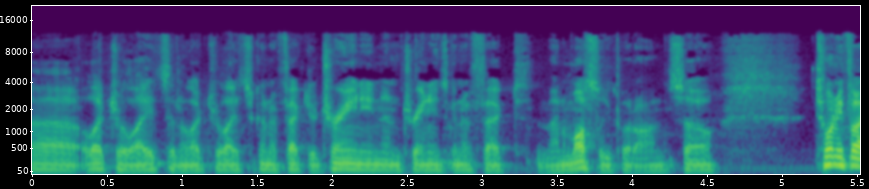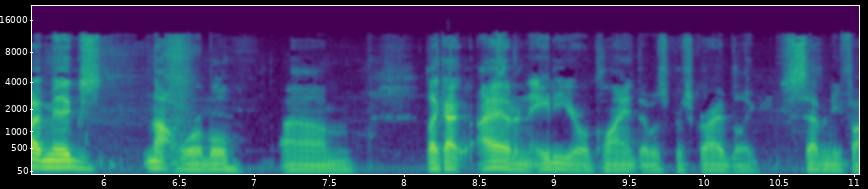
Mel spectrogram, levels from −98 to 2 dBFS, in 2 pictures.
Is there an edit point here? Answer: no; 0 cuts

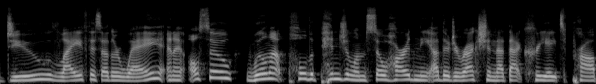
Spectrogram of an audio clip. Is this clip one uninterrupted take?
no; 1 cut; at 2.4 s

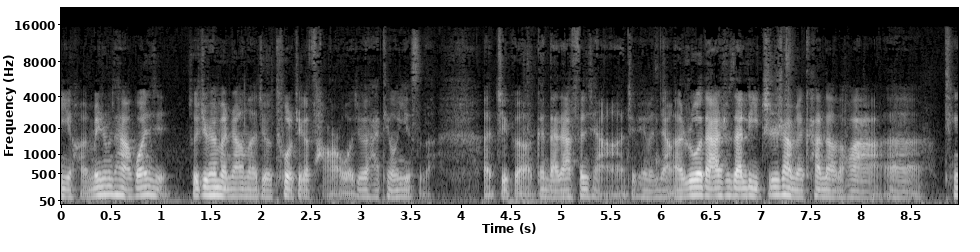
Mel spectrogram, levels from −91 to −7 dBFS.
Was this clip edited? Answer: yes; 2 cuts; at 4.2 s, 6.1 s

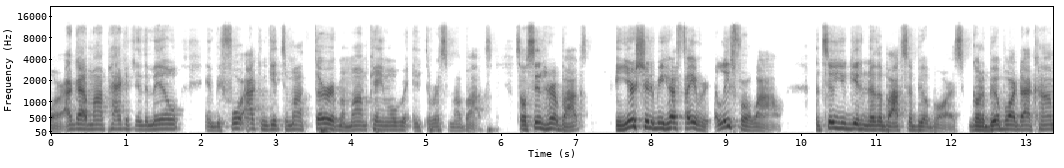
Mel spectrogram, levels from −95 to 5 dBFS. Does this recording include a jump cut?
yes; 2 cuts; at 5.0 s, 10.8 s

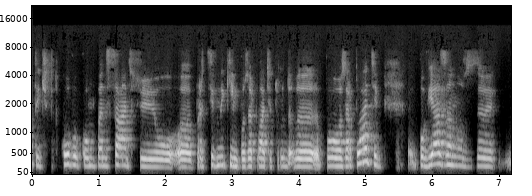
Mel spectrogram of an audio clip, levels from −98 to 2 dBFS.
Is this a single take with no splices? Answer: yes; 0 cuts

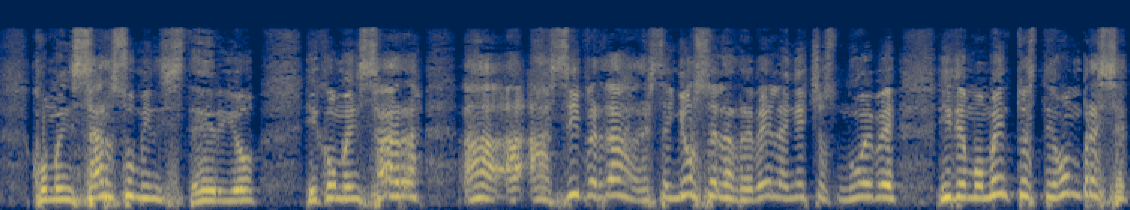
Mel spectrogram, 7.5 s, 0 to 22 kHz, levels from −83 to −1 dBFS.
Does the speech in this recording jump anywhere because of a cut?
no; 0 cuts

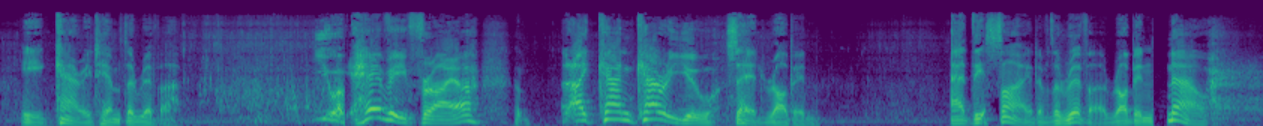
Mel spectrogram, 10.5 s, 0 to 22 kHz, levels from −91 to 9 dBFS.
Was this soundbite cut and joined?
yes; 5 cuts; at 1.0 s, 2.9 s, 4.7 s, 8.2 s, 9.6 s

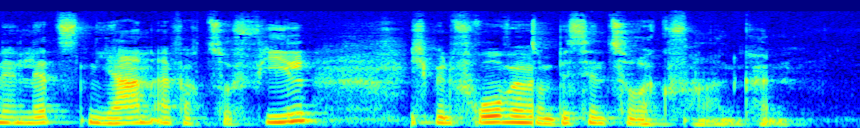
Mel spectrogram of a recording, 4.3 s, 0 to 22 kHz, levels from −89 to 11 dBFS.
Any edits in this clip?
yes; 2 cuts; at 2.1 s, 2.7 s

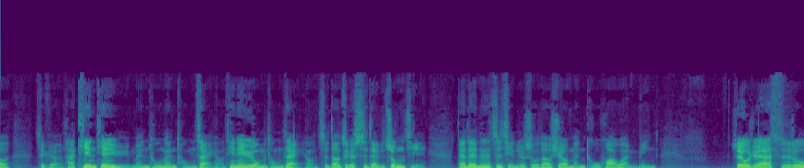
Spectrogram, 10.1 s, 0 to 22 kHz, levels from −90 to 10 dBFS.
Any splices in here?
no; 0 cuts

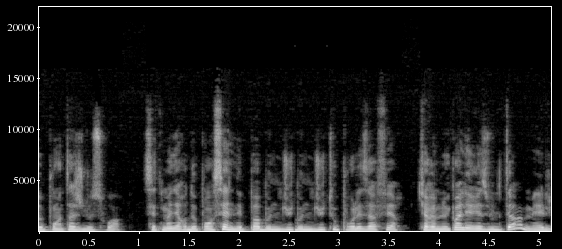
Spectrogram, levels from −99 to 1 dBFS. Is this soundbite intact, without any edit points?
no; 4 cuts; at 0.9 s, 2.6 s, 3.7 s, 4.1 s

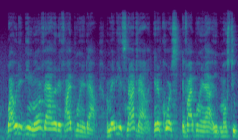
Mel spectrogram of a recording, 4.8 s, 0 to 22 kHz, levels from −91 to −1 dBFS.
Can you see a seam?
no; 0 cuts

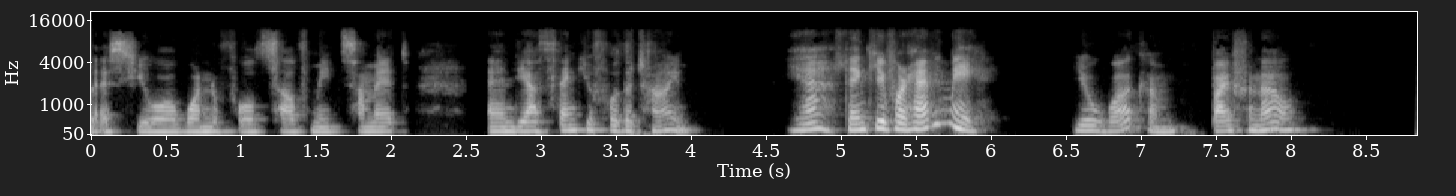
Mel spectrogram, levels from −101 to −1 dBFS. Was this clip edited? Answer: no; 0 cuts

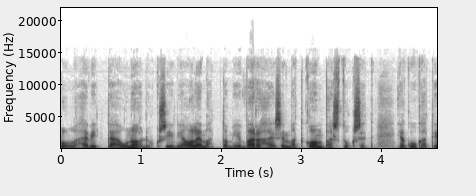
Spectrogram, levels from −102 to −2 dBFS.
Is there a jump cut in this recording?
no; 0 cuts

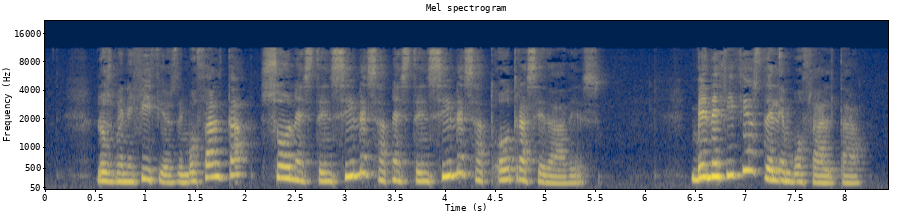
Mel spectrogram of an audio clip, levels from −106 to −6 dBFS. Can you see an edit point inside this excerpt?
yes; 4 cuts; at 1.3 s, 3.5 s, 5.8 s, 7.3 s

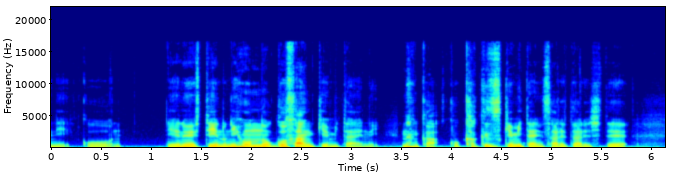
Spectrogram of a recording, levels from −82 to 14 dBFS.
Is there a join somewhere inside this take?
yes; 1 cut; at 3.5 s

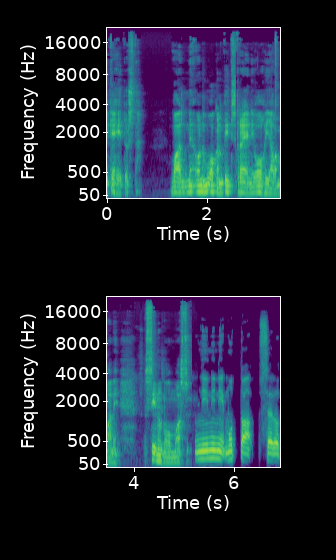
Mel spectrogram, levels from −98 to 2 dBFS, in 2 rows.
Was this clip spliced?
yes; 4 cuts; at 1.9 s, 2.6 s, 4.6 s, 5.2 s

